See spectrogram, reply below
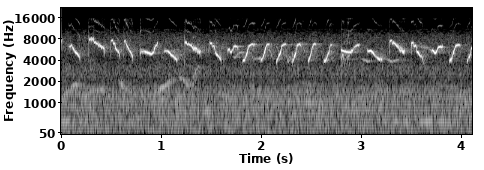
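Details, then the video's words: Oriental white-eye (pleci) song used as a training recording for caged pleci, a long rapid series of high, sharp rising and falling whistled notes, closely repeated; water sound mentioned as therapy, faint steady hiss beneath. "MASTERAN PLECI nembak panjang plus suara air membuat pleci buka paruh,pleci gacor dan pleci ngalas."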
